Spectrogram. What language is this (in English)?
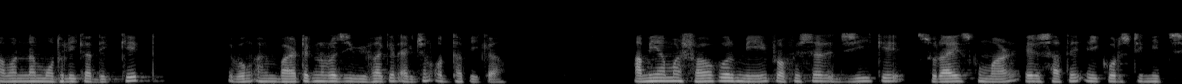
Bangla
